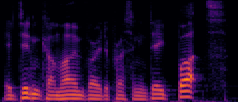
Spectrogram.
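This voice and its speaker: Man, young, hoarse lost voice, lowish pitch, chatty livestream host, lots of ums. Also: brisk, mellow. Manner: chatty, self-deprecating, many ums and restarts. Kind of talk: casual market analysis livestream.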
